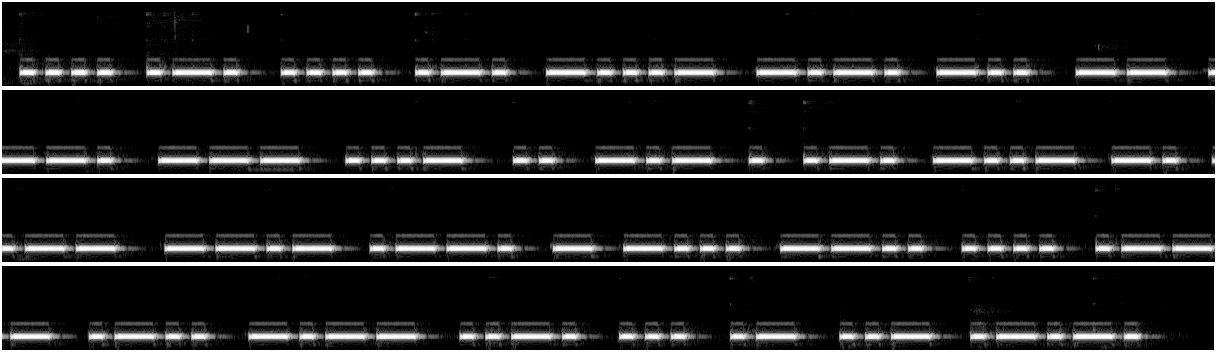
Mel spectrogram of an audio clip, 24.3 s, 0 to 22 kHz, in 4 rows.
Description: Morse code, heard as a keyed tone, about 18 wpm, 660 Hz. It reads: HRHR<BT>CDMGOVIKERXNWQPTBZHJLYFSAU<AR>
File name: 2025cw / speedup / 19wpm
